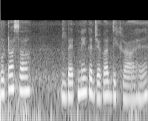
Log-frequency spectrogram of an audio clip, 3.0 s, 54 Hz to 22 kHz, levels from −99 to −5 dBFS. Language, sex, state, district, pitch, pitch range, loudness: Hindi, female, Arunachal Pradesh, Lower Dibang Valley, 195 Hz, 180-225 Hz, -14 LUFS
